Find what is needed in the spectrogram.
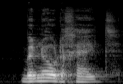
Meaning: supply; requirement; requisite
- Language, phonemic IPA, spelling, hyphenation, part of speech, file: Dutch, /bəˈnoː.dəxtˌɦɛi̯t/, benodigdheid, be‧no‧digd‧heid, noun, Nl-benodigdheid.ogg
